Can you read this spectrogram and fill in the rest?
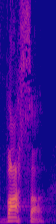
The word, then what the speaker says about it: Vasa: In 1626 to 1627, the king of Sweden, Gustavus Adolphus, was expanding his military, and he built a ship called the Vasa, W-A-S-A, but pronounced Vasa.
